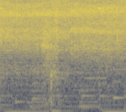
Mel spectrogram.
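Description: Pork sears in a pot, giving a steady, loud sizzle and crackle of hot fat that holds throughout, with a faint low hum underneath.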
